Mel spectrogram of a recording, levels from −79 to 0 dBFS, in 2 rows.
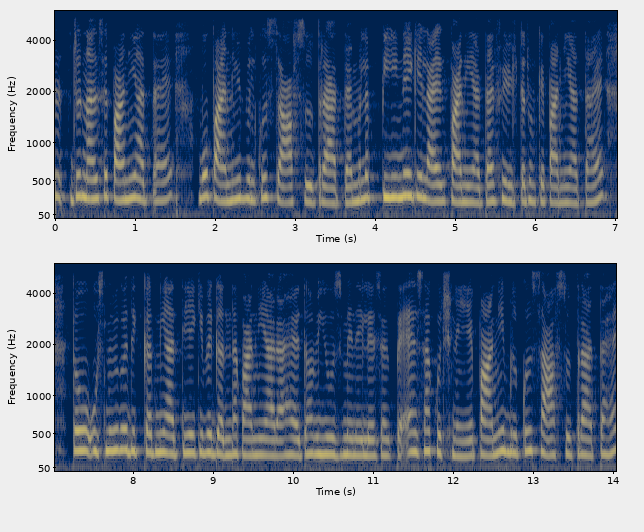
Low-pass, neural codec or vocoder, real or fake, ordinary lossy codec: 5.4 kHz; codec, 16 kHz, 16 kbps, FunCodec, trained on LibriTTS, 50 frames a second; fake; none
